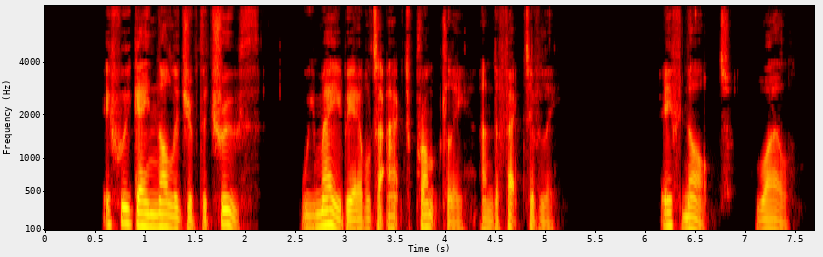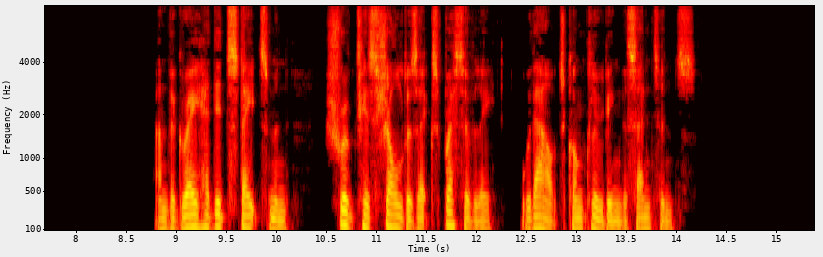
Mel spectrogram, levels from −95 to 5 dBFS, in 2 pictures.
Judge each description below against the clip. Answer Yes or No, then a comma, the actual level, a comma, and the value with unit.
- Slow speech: Yes, slow, 125 wpm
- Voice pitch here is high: No, low, 100 Hz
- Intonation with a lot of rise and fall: No, average, 4.7 semitones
